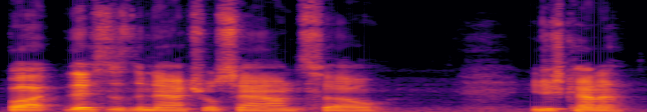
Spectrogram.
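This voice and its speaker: A man's voice: medium pitch, steady tone, moderate pace, fairly bright tone. A man talking informally and bluntly, with mild swearing and slang, as a hunter casually showing and explaining his gear. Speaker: turkey hunter presenting his calls. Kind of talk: casual hands-on gear demonstration.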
